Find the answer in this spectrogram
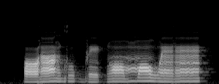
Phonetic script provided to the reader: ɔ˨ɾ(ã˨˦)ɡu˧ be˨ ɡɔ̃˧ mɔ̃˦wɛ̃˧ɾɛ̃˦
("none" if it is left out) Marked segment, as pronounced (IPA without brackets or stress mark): ã˨˦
